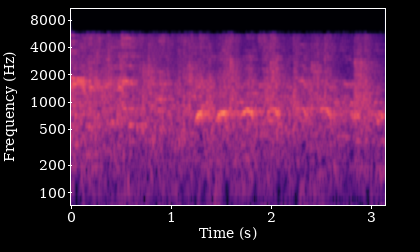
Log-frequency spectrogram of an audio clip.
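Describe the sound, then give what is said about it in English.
A crowd applauds steadily for a few seconds, a dense, even wash of many hands clapping at once with no pauses, plus a few faint higher whoops rising above it. “What are you all clapping for?”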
